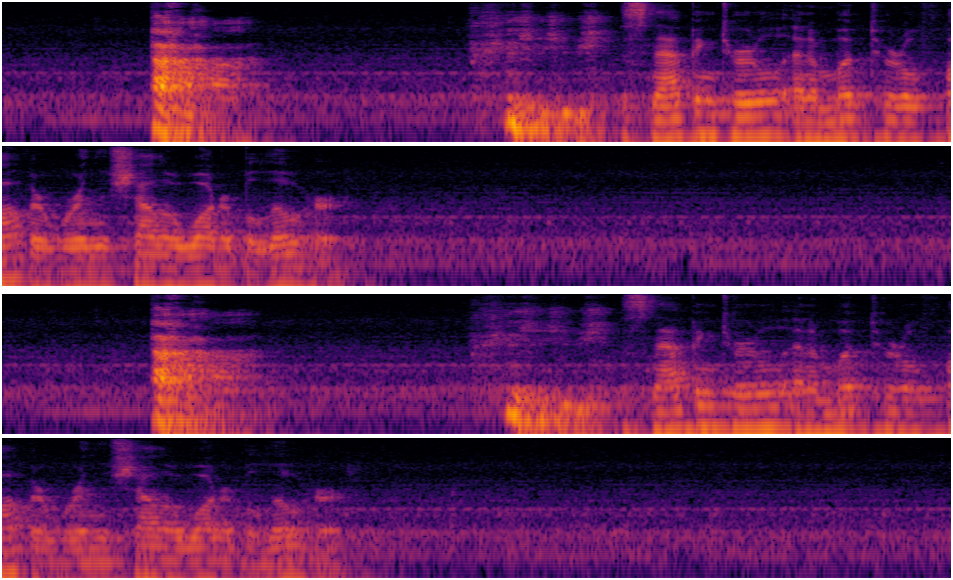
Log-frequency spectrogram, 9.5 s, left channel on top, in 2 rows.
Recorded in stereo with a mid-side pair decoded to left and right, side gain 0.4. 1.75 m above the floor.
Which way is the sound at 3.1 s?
55° left.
